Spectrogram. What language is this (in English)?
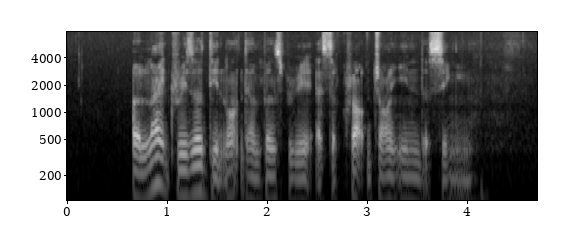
English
